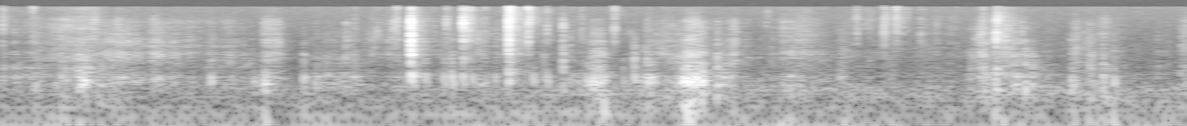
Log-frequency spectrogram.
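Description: A small rectangular cardboard gift box, wrapped in red patterned paper with a gold ribbon, is turned in the hands while fingertips tap and scratch the wrapped surface. Soft papery crinkles and scratches run throughout, broken by short dry taps and brighter rustling bursts. The sound is quiet and close, with no voice.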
